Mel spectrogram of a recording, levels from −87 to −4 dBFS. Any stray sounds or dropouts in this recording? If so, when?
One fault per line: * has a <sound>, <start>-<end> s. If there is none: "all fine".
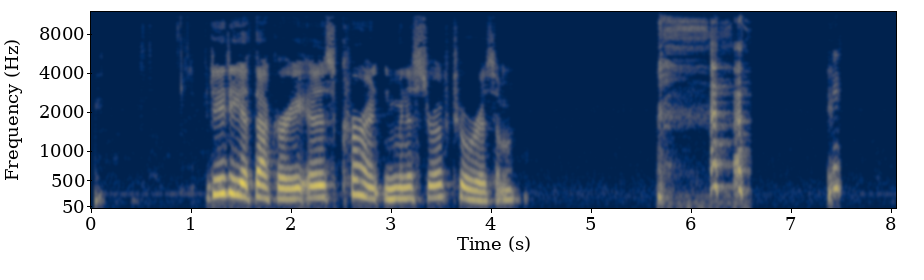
* has a laugh, 5.7-6.6 s
* has a laugh, 7.4-7.5 s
